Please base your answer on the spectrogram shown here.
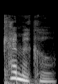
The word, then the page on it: chemical: English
